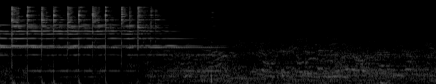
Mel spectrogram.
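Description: A microphone crackling with rapid clicks, about ten a second, over a steady high whine for about two seconds, then cutting off to a low murmur of voices in the room.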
